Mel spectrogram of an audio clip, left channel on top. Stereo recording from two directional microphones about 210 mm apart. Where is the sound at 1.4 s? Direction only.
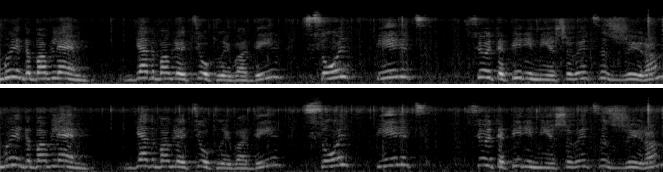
5° right (ahead or behind).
